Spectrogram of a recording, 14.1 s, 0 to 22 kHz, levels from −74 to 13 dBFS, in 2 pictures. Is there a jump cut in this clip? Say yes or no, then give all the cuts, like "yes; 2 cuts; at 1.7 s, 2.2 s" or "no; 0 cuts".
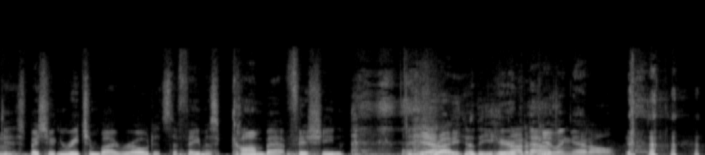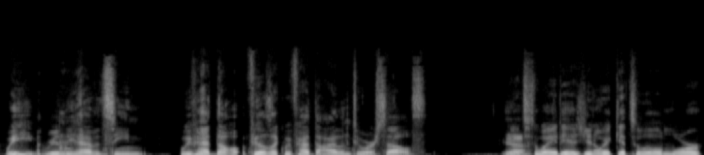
no; 0 cuts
